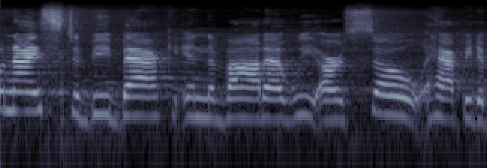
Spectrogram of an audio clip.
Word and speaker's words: Nevada: the ground shut up Ken you already lost Nevada for me once Nevada Ben what do we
